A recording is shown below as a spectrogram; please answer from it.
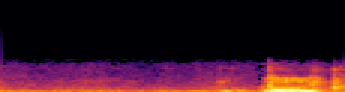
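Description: Low, steady hum in a quiet room, with a click and a short burst of sound near the end.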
